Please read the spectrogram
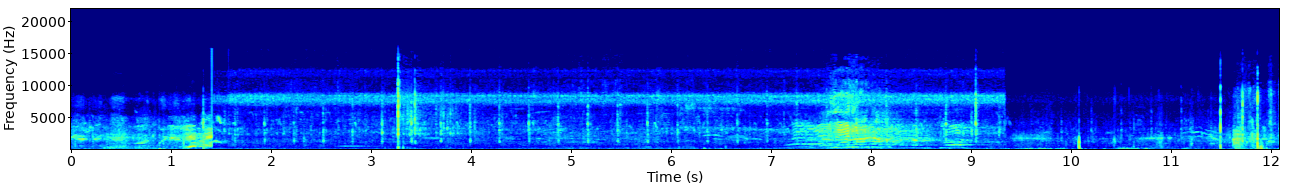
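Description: Faint distant shouts of players across a cricket field. About nine seconds in, a sudden low rumble of wind buffets a helmet-mounted camera's microphone, with a few sharp knocks.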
